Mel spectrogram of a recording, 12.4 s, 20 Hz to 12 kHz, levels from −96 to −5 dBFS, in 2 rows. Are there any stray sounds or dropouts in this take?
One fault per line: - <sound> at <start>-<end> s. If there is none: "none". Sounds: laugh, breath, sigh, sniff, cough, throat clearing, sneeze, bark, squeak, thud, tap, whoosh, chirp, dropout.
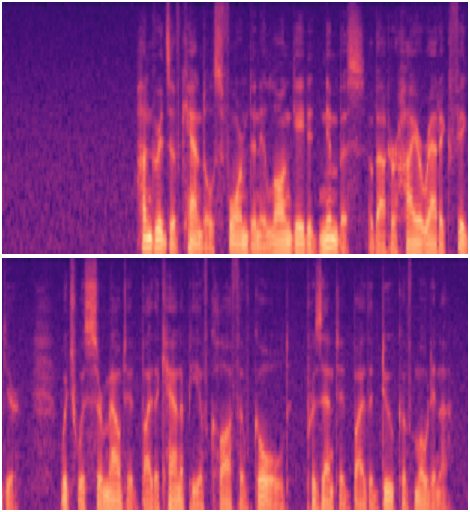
none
